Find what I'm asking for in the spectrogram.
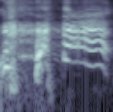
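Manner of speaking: high-pitched burst of laughter; cackling at the joke; squealing laugh. Real, not acted. Laughing at own dirty joke.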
